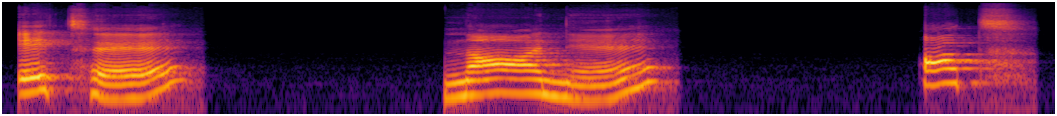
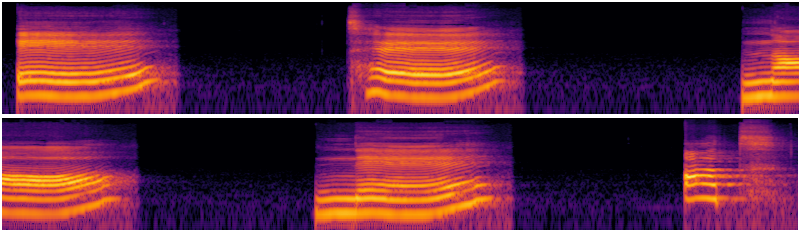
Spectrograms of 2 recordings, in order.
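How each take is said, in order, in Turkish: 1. Daha hızlı okunuyor, kelimeler bütün halinde. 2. Yavaş okunuyor, her seferinde bir hece.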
